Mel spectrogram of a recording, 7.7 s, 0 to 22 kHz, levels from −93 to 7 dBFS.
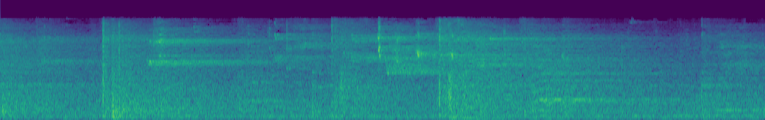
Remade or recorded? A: recorded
